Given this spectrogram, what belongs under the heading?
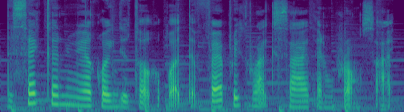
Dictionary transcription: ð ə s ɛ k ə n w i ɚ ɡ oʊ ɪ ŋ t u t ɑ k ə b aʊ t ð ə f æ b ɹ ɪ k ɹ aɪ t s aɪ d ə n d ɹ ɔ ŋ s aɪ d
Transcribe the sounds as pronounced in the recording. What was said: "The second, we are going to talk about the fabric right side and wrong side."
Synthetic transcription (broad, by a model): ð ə s ɛ k ə n w i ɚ ɡ oʊ ɪ ŋ t u t ɑ k ə b aʊ t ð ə f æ b ɹ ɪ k l aɪ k s aɪ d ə n ɹ ɔ ŋ s aɪ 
